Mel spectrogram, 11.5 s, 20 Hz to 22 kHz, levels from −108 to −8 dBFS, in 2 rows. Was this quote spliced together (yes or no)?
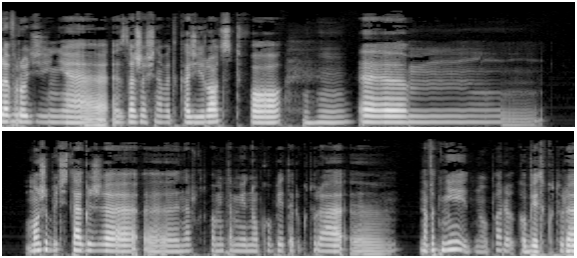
yes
